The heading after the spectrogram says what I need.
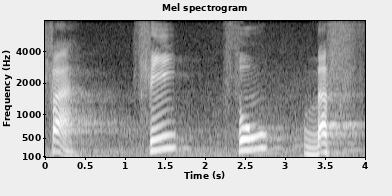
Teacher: Diucapkan dengan menyentuhkan ujung dua gigi seri kita bagian atas dengan bibir bawah bagian dalam. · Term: huruf fa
